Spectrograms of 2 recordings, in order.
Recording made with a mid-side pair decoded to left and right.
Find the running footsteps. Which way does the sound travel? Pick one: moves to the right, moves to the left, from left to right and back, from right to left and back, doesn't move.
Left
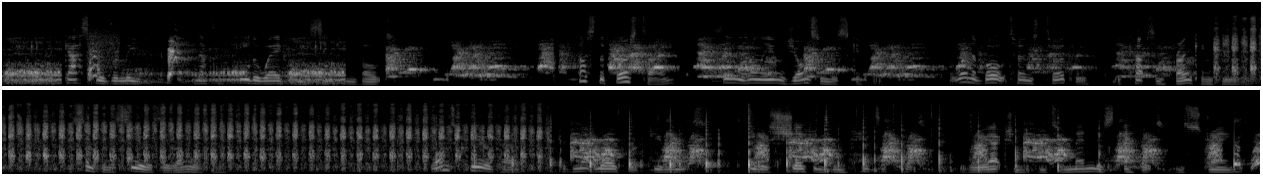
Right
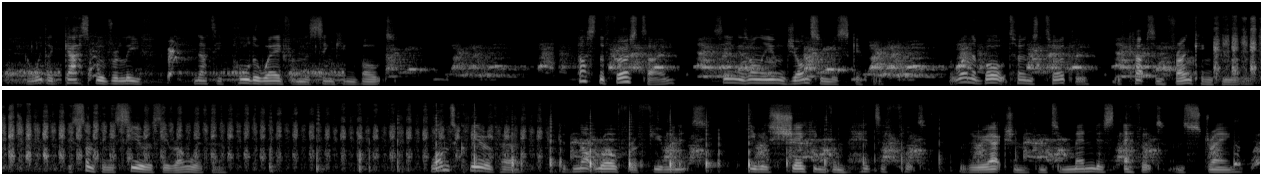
moves to the left.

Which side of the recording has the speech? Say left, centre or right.
right.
